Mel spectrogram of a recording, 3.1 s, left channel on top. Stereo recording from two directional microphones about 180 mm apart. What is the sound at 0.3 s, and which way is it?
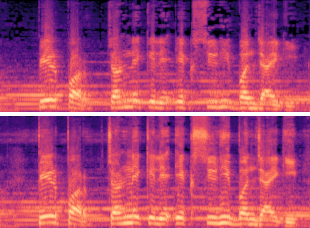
Speech, 50° right (ahead or behind).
